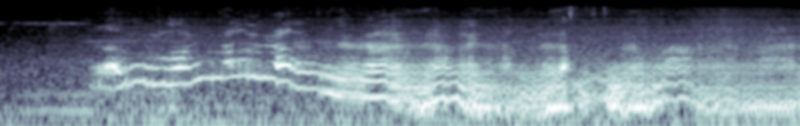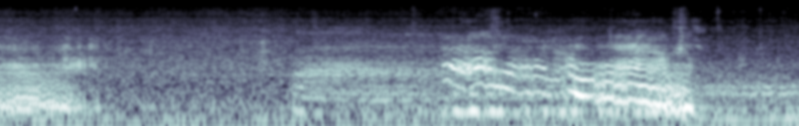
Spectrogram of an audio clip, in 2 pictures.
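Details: While eating cheese, a tabby cat hums and groans in long, wobbling harmonic phrases that dip and rise, with a second shorter warbling burst after a brief lull.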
